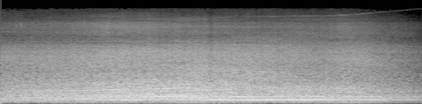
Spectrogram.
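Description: Engine of a truck-mounted crane running steadily under load while it hoists a wrecked car, with a faint rising whine. The sound fades out near the end.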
